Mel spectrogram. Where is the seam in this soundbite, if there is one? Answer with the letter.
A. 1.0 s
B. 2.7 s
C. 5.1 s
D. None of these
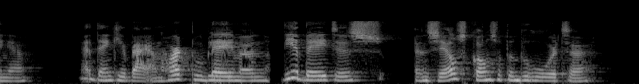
B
